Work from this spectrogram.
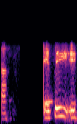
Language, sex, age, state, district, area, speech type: Bengali, female, 30-45, West Bengal, Kolkata, urban, conversation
